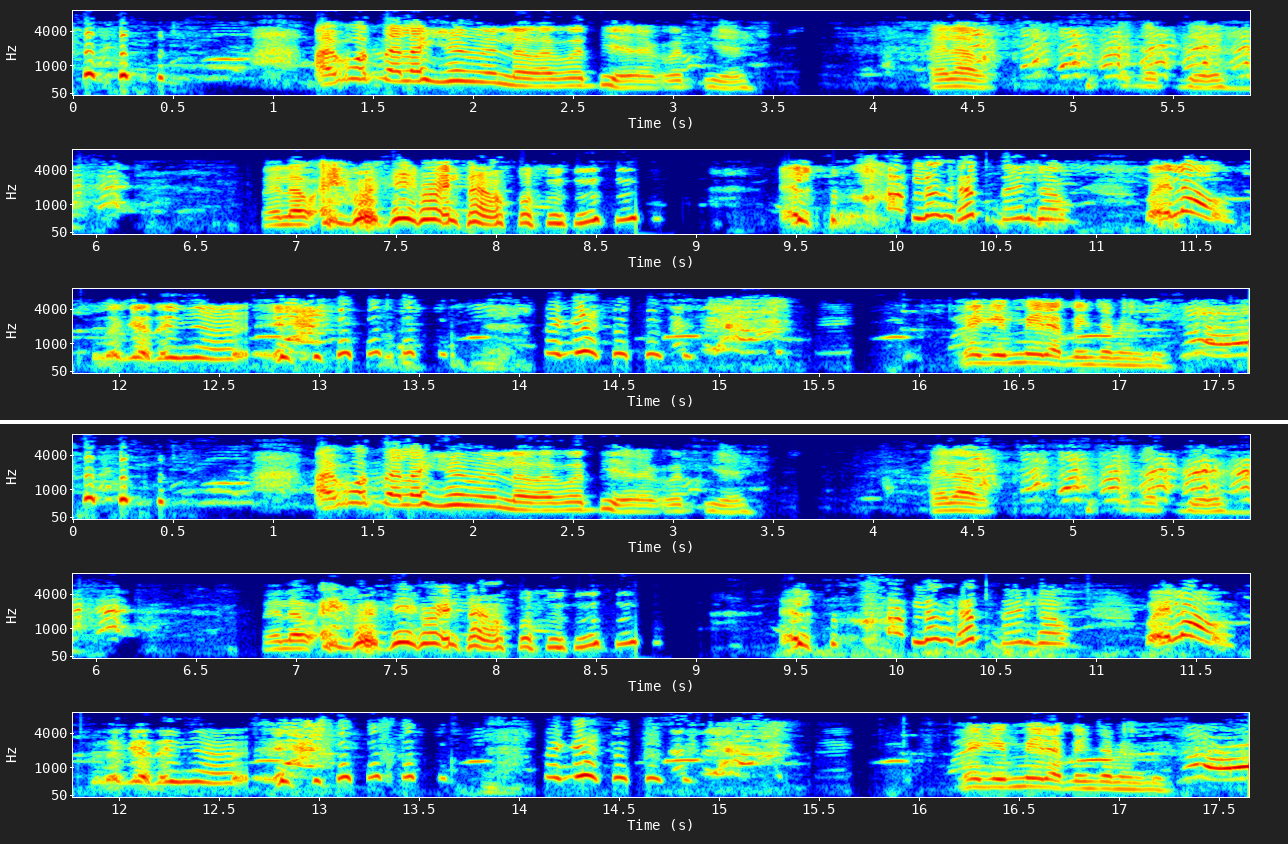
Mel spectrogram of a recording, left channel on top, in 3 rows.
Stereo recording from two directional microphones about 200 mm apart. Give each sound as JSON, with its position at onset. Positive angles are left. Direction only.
{"t": 0.0, "sound": "a sound", "side_deg": -10}
{"t": 0.9, "sound": "speech", "side_deg": 0}
{"t": 6.8, "sound": "speech", "side_deg": 20}
{"t": 9.4, "sound": "speech", "side_deg": -5}
{"t": 13.7, "sound": "a sound", "side_deg": -35}
{"t": 14.1, "sound": "speech", "side_deg": -15}
{"t": 16.2, "sound": "speech", "side_deg": -20}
